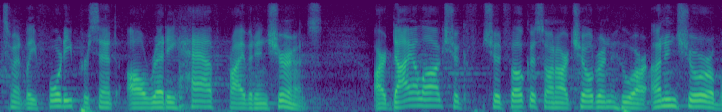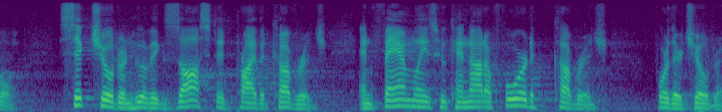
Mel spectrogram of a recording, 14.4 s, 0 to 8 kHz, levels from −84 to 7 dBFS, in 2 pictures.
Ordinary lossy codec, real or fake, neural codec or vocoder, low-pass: Opus, 64 kbps; real; none; 7.2 kHz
